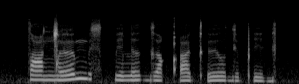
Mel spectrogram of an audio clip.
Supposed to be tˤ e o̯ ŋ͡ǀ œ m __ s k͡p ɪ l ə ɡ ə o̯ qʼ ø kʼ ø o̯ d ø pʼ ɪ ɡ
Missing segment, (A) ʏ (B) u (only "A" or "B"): A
